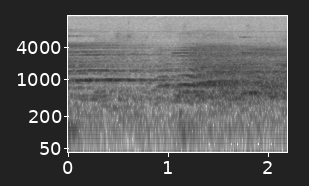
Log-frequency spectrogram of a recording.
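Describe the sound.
Basketball dribbled on the court during a women's game between the Lady Dawgs and the Longhorns at George Ranch: faint, scattered thuds of the ball against a steady wash of crowd and gym noise, with a few high shoe squeaks.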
